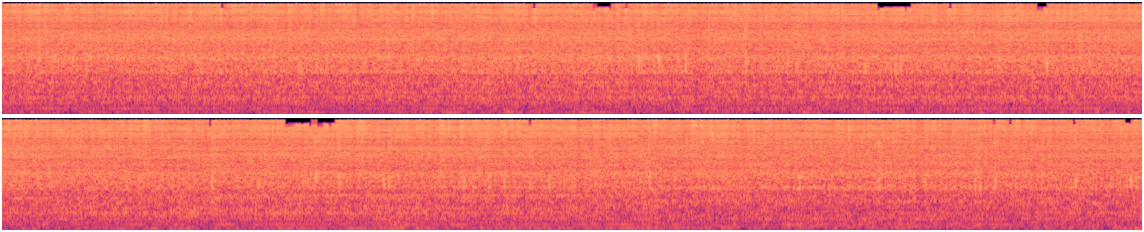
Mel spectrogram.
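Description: Engine idling with a hissy, rattly whirr riding over it that stays constant; sounds like the AC compressor is noisy, cause unclear.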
